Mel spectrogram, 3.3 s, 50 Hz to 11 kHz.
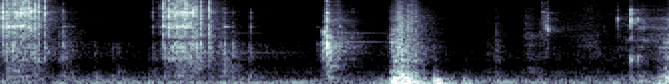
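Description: A ratchet wrench works a 20 mm nut on an electric scooter axle while a tire is being changed, giving bursts of close metallic clicking in uneven short runs with brief pauses between them.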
